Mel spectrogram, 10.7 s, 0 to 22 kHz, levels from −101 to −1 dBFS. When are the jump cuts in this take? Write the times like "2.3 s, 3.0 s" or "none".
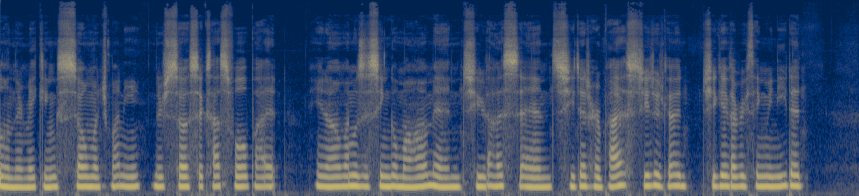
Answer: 1.8 s, 3.6 s, 4.3 s, 6.1 s, 8.3 s, 9.1 s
